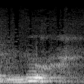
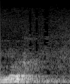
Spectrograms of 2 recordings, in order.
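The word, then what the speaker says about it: Loock: And also Luke, although they pronounced it Luch, L-O-O-C-K, because you sometimes come across the name as Luch.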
